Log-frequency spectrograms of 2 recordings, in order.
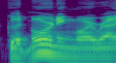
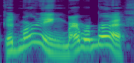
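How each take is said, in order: First: Low, distant hint of Charles; a calm voice from nowhere, lightly done; lightly imitated disembodied mentor greeting; Charles's voice. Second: Lightly voiced Moira, rising on the blahs; a breezy greeting, hinted; retold doctor's cheery morning hello. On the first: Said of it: "you hear Charles' voice go". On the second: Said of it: "and she's just like".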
